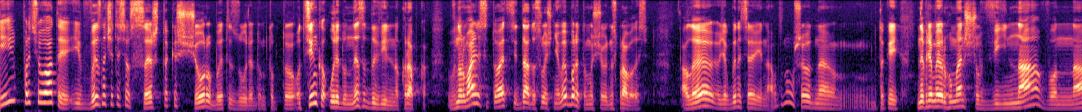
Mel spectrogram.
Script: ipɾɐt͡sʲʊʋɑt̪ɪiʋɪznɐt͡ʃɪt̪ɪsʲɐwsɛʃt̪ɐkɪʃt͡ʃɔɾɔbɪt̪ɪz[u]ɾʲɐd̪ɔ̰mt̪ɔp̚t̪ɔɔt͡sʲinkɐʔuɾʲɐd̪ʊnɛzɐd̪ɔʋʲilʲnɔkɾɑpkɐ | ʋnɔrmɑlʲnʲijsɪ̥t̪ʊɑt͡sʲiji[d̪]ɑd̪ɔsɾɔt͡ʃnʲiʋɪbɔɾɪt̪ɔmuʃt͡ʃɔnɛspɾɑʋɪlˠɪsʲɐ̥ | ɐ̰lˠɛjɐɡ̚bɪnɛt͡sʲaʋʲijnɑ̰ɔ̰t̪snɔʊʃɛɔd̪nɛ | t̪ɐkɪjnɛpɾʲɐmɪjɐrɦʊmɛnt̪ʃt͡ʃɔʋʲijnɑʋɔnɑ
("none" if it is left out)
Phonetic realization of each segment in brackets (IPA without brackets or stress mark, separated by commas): u, d̪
